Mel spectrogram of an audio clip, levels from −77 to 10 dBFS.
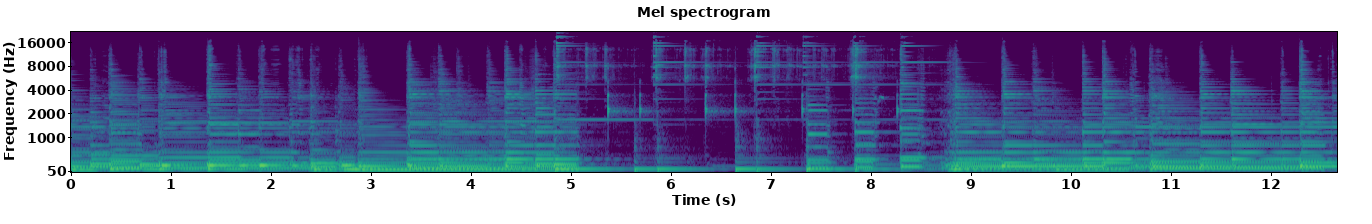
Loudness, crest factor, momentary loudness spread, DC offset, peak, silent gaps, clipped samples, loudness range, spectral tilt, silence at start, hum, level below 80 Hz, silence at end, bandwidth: -21 LUFS; 18 dB; 8 LU; under 0.1%; -2 dBFS; none; under 0.1%; 5 LU; -6 dB/octave; 0 s; none; -48 dBFS; 0 s; over 20 kHz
